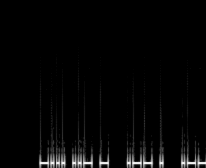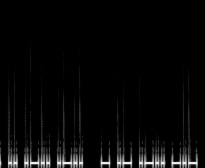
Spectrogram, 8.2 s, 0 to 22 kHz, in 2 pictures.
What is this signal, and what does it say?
Morse code, heard as a keyed tone, about 22 wpm, 700 Hz. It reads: BUT WE WILL TALK
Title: Sentences from Top 1200 Words 22wpm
